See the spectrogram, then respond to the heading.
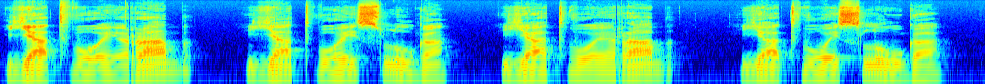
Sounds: Human voice, man speaking, Speech

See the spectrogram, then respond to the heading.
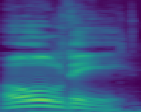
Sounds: Human voice, Male speech, Speech

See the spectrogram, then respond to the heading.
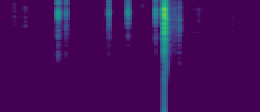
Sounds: Crack

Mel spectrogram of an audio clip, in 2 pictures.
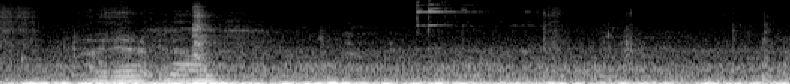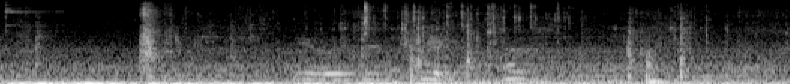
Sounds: Human voice, Speech, Child speech

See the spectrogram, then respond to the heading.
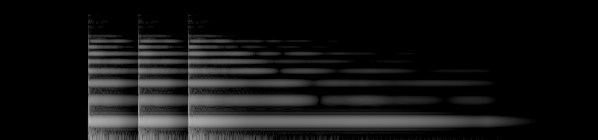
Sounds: Music, Piano, Musical instrument, Keyboard (musical)

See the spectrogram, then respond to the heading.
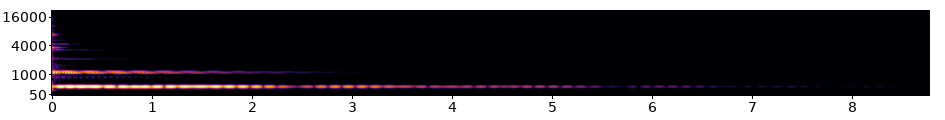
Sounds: Glass, clink

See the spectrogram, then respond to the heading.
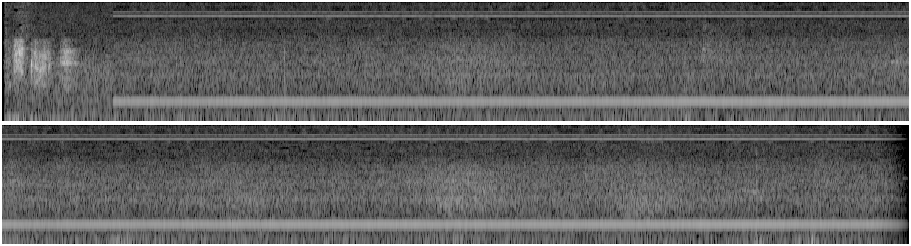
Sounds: Telephone, Alarm

